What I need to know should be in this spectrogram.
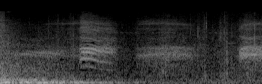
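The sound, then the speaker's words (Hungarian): Several crows caw in harsh, overlapping calls at a nesting colony, a few loud bursts against a busy background of other birds, with no one speaking. “A varjúszülők a fészkelő telepet egy pillanatra sem hagyják őrizetlenül.”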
